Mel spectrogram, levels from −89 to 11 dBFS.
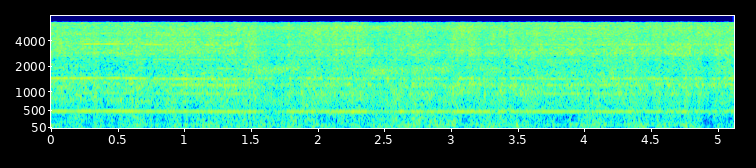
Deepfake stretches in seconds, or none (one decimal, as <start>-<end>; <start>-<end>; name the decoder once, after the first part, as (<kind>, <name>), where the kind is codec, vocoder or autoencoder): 1.5-3.7 (codec, HILCodec); 4.2-5.1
